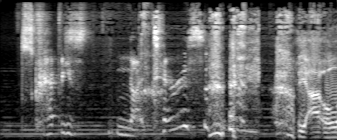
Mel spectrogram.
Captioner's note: nervous laughter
